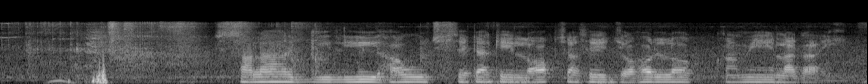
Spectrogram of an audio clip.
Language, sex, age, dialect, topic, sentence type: Bengali, male, 25-30, Jharkhandi, agriculture, statement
